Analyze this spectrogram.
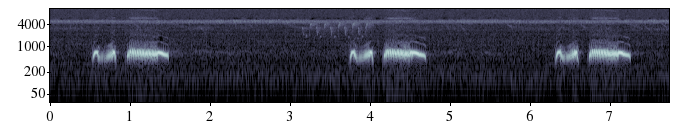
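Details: Spotted Dove calls at a morning trapping session with a caged decoy. Three phrases come about three seconds apart, each two short low notes followed by a drawn-out hollow coo, over a steady faint high-pitched whine.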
